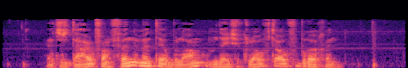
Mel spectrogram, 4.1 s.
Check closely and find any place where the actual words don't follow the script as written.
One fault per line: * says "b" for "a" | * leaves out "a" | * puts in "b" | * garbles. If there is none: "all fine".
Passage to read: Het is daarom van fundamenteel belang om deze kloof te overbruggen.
all fine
